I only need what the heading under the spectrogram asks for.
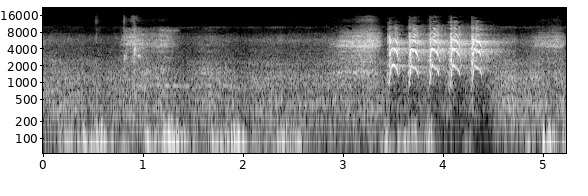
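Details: Pet ringneck parrot, with people speaking Bengali nearby; a short burst of about five harsh, rasping squawks repeated quickly near the end, over low rumbling background noise.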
